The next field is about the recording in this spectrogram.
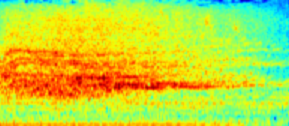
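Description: A car braking hard with its tires skidding, a sustained loud hiss and screech that holds steady for about a second before fading away.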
